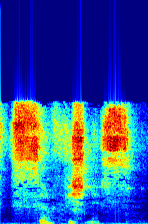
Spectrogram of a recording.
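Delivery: slow whispered "Selfishness". Real, not acted. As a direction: breathe out the word slowly in a whisper. Condemning African selfishness.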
